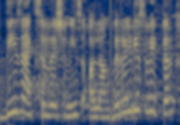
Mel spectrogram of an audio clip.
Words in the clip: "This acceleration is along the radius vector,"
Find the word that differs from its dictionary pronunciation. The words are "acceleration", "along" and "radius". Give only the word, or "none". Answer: none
